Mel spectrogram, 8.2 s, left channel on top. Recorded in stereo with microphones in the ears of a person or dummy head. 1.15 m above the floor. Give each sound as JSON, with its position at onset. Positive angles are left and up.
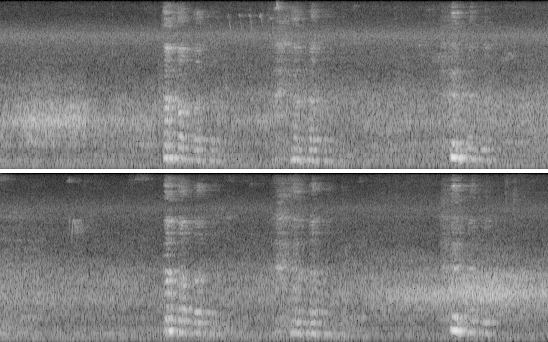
{"t": 2.4, "sound": "laughter", "side_deg": 55, "distance_m": 1.2}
